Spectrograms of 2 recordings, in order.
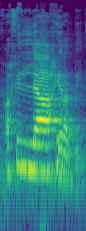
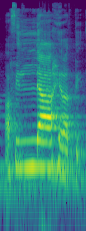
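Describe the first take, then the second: Both takes have the same delivery.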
